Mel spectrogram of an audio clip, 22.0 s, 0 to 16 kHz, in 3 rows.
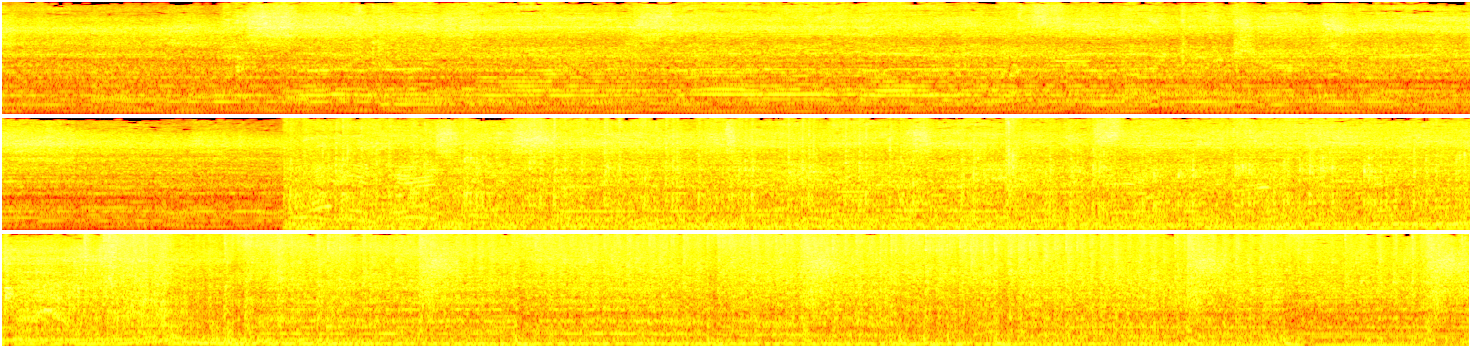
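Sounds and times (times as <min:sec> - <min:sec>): music: 0:00.0 - 0:22.0
loud car engine running: 0:08.7 - 0:22.0.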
